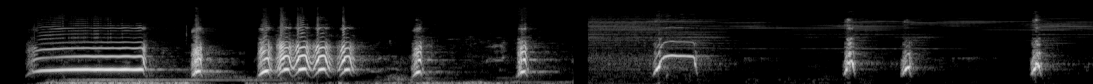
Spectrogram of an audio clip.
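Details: Coyote. A coyote opens with a steady, drawn-out howl, then breaks into quick, wavering yips. Later come a single rising-and-falling howl note and a few sharp, spaced barks over a low background rumble.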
